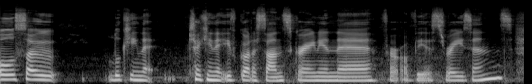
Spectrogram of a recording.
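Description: A woman with an Australian accent speaks at a medium pitch and a moderate pace. Her intonation is fairly even and her loudness stays very even. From Newcastle, Australia. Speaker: makeup artist and beauty blogger. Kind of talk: interview conversation.

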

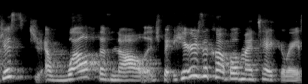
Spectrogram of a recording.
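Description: A woman with a strong Southern US accent talks at a very fast pace in an animated tone with lively intonation, against noticeable background noise. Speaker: podcast host. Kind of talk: casual recap monologue.

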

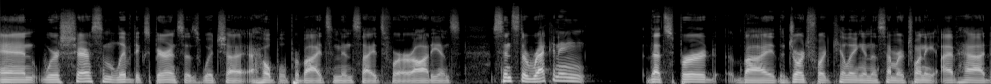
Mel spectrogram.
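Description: A man's plain, everyday voice with a Canadian accent, fairly low in pitch, at a fairly quick pace with ordinary pitch variation, on a very clean recording with a silent background. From Montreal area, Canada. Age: 50s. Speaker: podcast host and author. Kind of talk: interview conversation. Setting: studio.

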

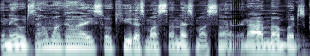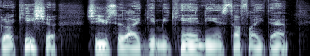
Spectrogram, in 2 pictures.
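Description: A man with a Brooklyn accent speaks in a dark, mellow tone at a medium pitch with ordinary pitch variation. The recording is very clean and dry, close with no echo, over a silent background. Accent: New York (Brooklyn). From Brooklyn, New York. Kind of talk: casual chat.

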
